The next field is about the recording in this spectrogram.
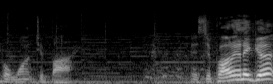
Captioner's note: people laughing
